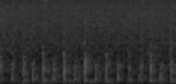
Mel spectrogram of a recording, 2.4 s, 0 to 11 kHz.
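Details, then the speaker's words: 2006 GMC Sierra half-ton pickup, raised wheel rocked side to side: quick even clunks about seven a second from hub play; bearing was fine, the axle nut had backed off and was retorqued. "and side to side and I don't know if you can hear it there but it's pretty it's not terrible terrible but it is loose"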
